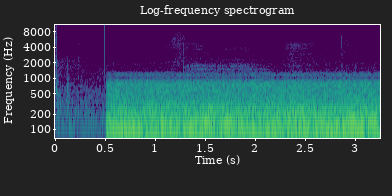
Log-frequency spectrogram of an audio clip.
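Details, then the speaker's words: Recording from a London hotel: sudden deep steady rumble lasting about three seconds as an underground train passes beneath the building; ground-borne train rumble. "ground vibration is something we experience in two different ways we can feel it as vibration at low frequencies mostly an issue for surface railways or we can hear it as a rumbling noise"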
